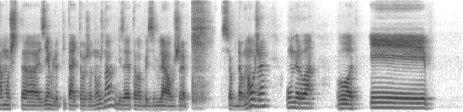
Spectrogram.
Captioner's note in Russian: фыркает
